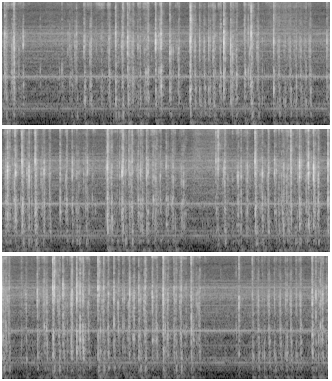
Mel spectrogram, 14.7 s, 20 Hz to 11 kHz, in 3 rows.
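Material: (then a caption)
Plastic. Both hands type with their fingertips on a full-size Corsair K35 backlit mechanical keyboard, with plastic keycaps on a hollow plastic body. A continuous run of quick, bright, hollow plastic clicks and taps dies away almost instantly. A faint steady tone runs underneath.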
